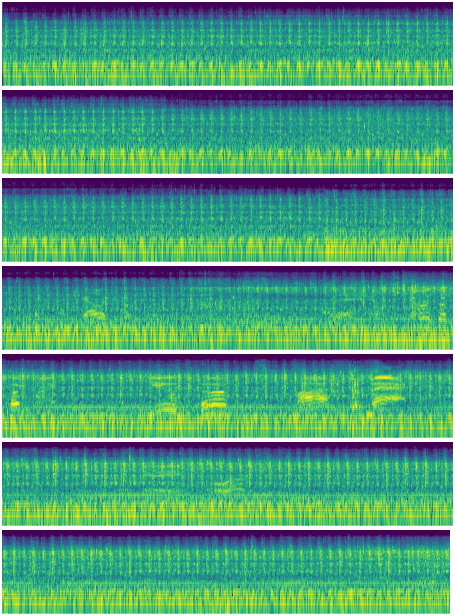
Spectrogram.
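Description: Small outboard motor on a skiff running steadily, a constant low drone.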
